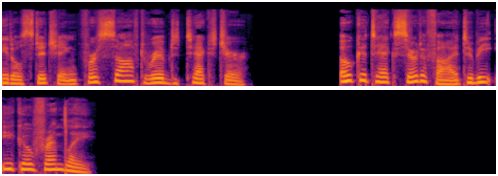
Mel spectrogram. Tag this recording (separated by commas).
Speech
